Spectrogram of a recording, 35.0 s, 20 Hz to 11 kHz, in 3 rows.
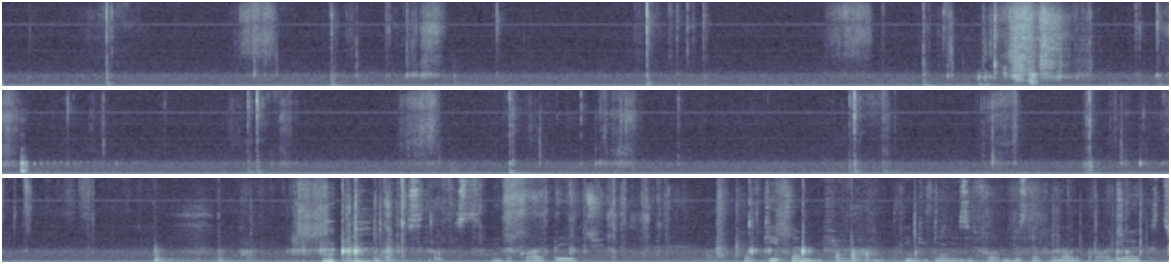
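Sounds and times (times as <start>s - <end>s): paper rustling and scratching: 2.3s - 2.8s, 3.4s - 4.6s, 8.2s - 12.8s, 15.6s - 16.1s, 16.9s - 18.1s, 21.4s - 21.9s, 22.6s - 24.4s, 25.7s - 35.0s.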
